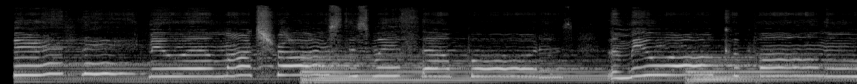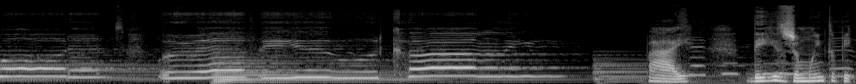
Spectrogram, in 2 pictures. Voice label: dia dos pais feminina; linda voz

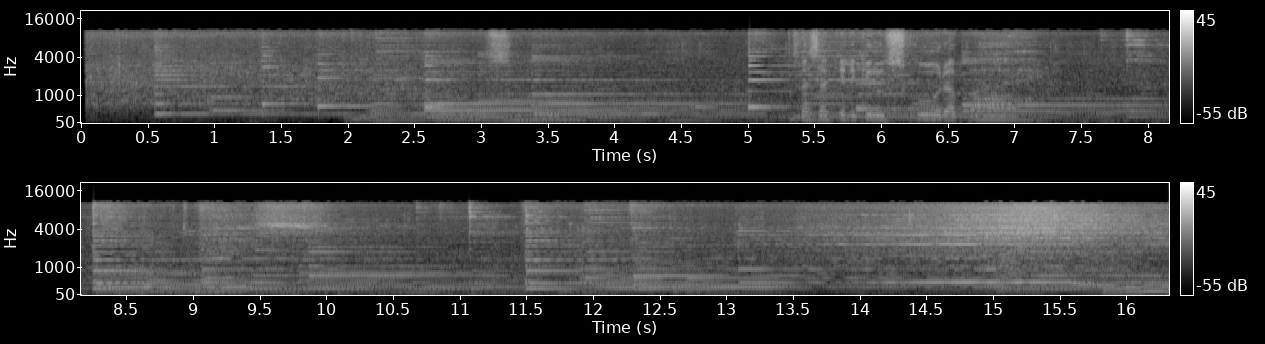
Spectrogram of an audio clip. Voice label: evangelica fem; dia das maes para mae evangelica voz feminina

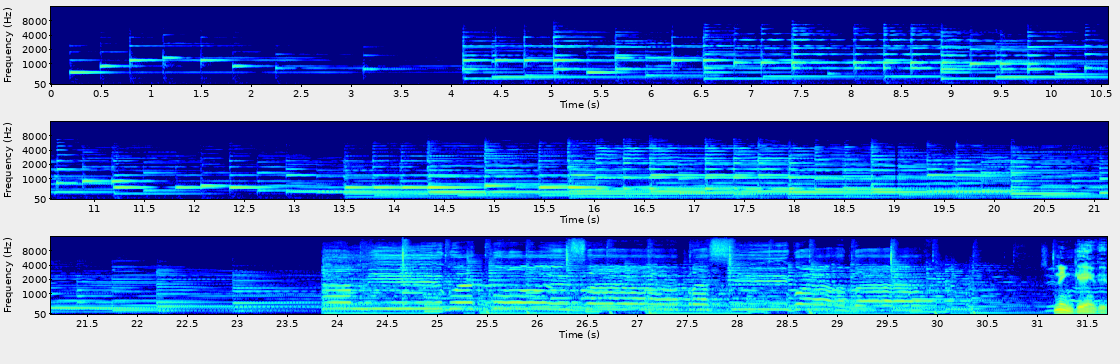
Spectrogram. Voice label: dia doa amigoa masc amiga, voz masculina

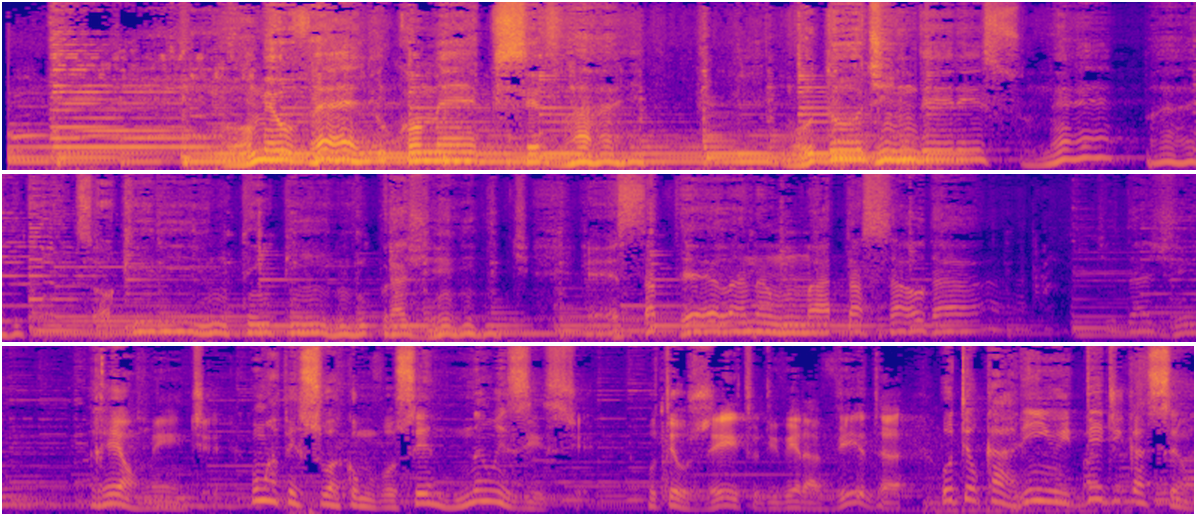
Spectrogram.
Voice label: masc, Dia dos Pais – Voz Masculina

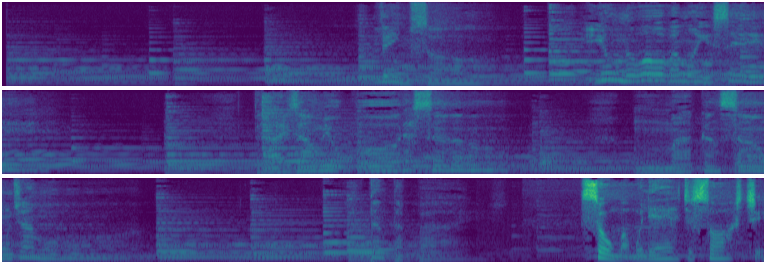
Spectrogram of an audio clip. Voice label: dn gospel marido fem, dia dos namorados para marido evangelica voz feminina

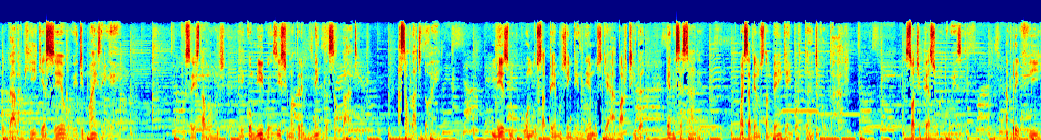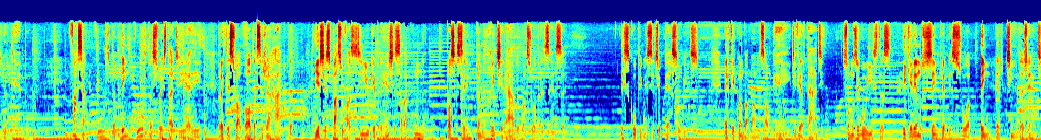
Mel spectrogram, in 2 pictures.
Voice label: rom distante masc, Telemensagem Romântica Distante – Voz Masculina

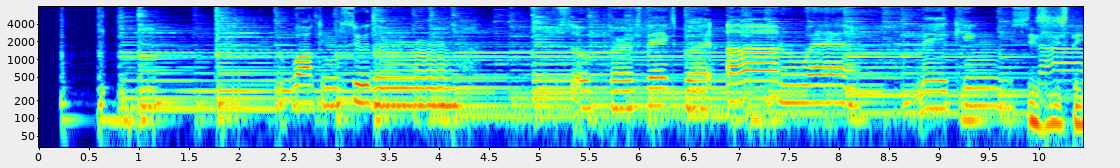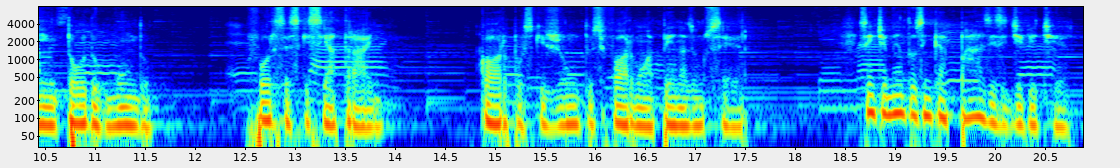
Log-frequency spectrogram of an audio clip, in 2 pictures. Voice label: M, Telemensagem Romântica para Ex. Voz Masculina

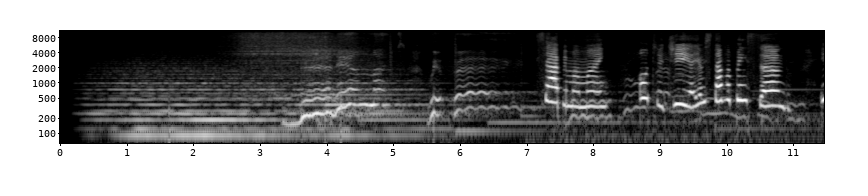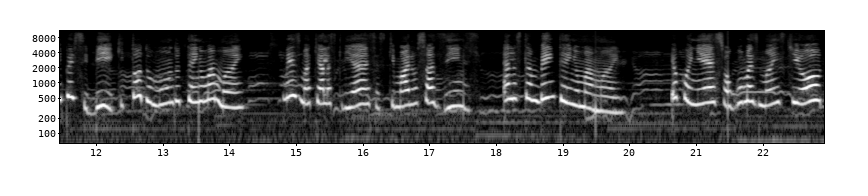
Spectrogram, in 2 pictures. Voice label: voz inf mae fem; dia das maes para minha mae voz feminina infantil

